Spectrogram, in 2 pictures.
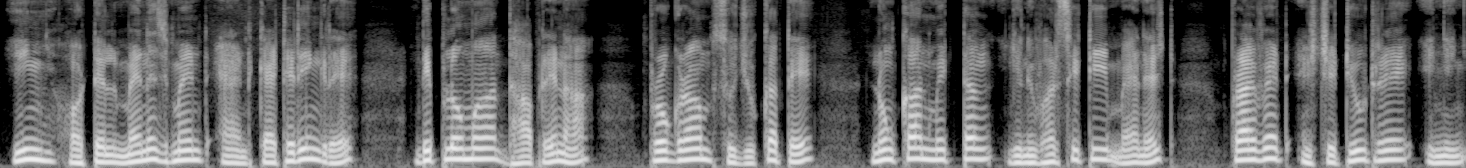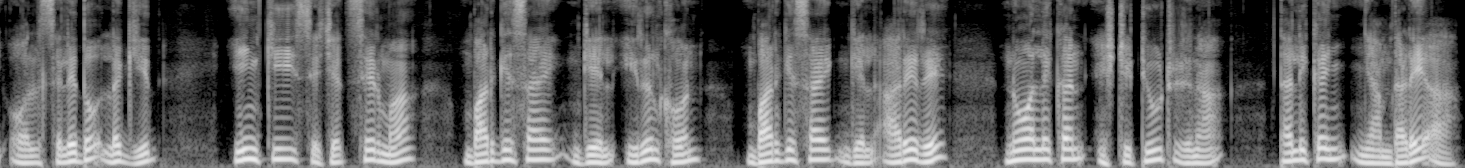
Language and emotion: Santali, neutral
